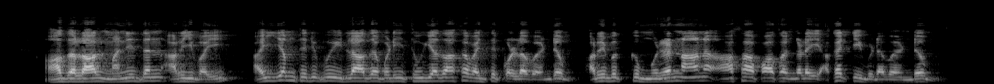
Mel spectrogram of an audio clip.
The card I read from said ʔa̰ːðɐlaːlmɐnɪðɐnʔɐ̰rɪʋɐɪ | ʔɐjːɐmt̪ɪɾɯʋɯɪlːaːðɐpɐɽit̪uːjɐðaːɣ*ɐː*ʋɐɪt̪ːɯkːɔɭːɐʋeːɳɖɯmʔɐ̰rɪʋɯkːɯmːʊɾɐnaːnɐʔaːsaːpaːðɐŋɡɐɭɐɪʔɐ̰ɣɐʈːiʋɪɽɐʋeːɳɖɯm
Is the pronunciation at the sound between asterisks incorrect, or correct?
incorrect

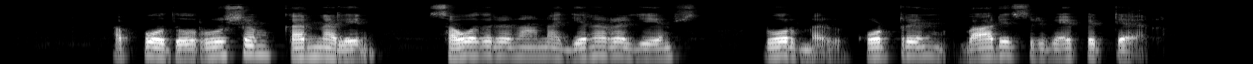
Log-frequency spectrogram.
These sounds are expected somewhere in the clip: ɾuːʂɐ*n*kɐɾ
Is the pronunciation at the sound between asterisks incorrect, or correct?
incorrect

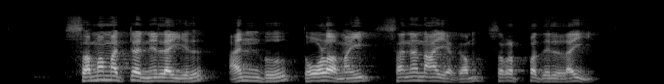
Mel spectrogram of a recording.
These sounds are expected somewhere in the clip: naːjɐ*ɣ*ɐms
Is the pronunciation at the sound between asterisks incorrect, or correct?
correct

